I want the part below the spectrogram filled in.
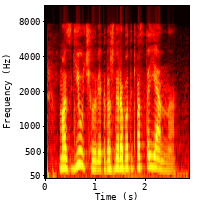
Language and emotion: Russian, angry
